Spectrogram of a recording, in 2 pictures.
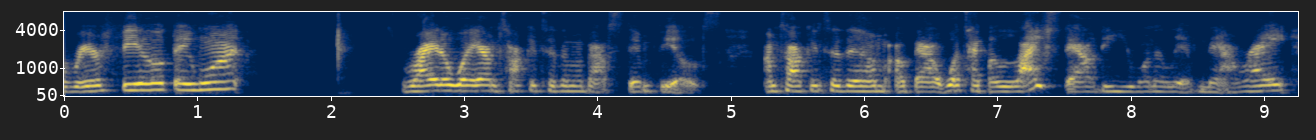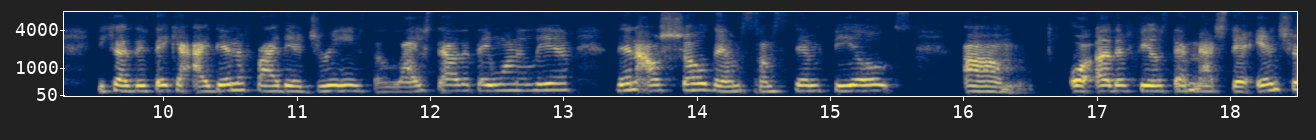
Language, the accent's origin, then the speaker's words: English; Chicago, Illinois, United States; moved away; I'm from Chicago, Illinois originally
